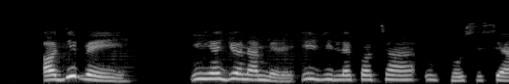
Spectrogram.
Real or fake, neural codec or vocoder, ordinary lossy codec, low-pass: real; none; none; 7.2 kHz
